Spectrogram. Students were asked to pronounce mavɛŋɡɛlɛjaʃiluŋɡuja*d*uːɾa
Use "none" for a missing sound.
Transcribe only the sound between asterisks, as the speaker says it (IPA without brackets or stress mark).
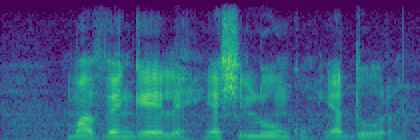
d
